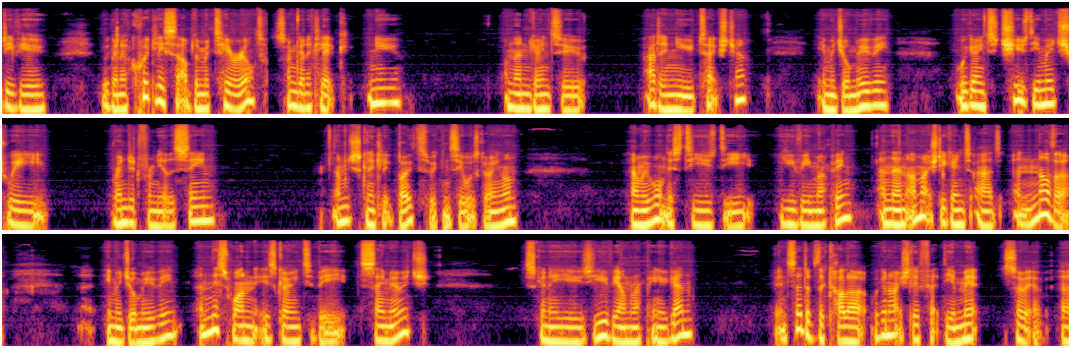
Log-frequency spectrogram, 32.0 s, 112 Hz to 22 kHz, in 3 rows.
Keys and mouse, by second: 0.8 click, 2.0 Tab, 3.4 click, 4.2 click, 5.8 click, 7.0 click, 8.0 click, 9.6 middle click, 10.4 click, 12.9 middle click, 14.8 click, 16.0 middle click, 18.0 click, 20.7 click, 21.6 click, 22.4 click, 25.4 click, 26.6 middle click, 27.6 click, 28.6 middle click, 30.0 click, 30.9 click, 31.5 click.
